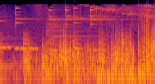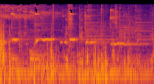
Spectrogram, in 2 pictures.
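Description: Background music: a held, sliding melody over a busy percussive rhythm.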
